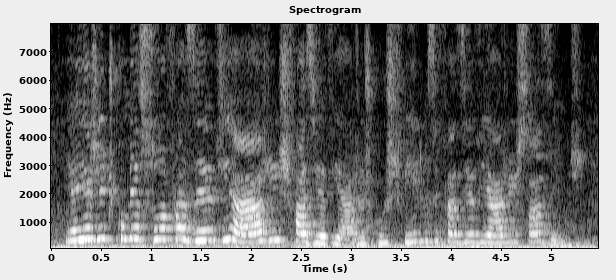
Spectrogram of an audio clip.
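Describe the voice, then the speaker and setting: A woman talks at a moderate pace with hardly any pauses. Noticeable background noise sits behind her. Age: 60s. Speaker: travel blogger, retired teacher. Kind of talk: personal testimony.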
